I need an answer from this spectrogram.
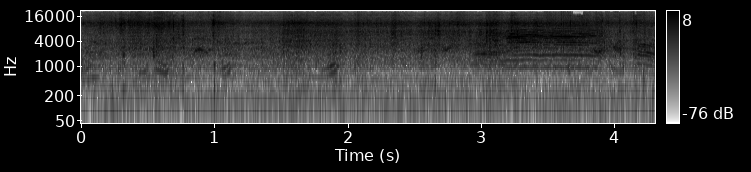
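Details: Garole sheep while eating; brief scattered noises give way to a sustained, high, nasal bleat in the last second and a half, with a person talking and calling nearby.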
